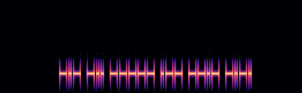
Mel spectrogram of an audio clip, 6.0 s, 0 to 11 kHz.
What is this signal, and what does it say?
Morse code, heard as a keyed tone, about 26 wpm, 700 Hz. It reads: KD0WQC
